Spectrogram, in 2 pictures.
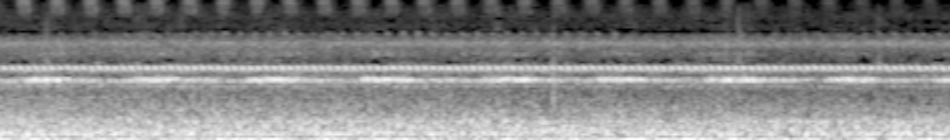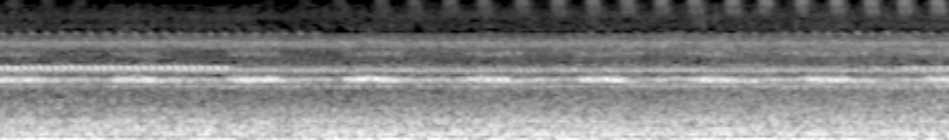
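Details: Evening crickets near a deck with a resting chihuahua puppy: evenly spaced mid-pitched chirps repeat roughly every half second beneath a continuous shrill tone, with a faint ticking pulse high above and a soft low rumble throughout.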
